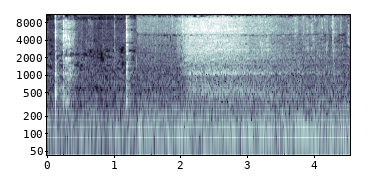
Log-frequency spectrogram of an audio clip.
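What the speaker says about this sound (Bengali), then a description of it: "এবার একটু নাড়িয়ে চাড়িয়ে আমি জল দিয়ে দিচ্ছি।" Onions and rice frying in a pan are stirred with a few scraping clacks, then water is poured in, setting off a loud, steady hiss and sizzle close by.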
